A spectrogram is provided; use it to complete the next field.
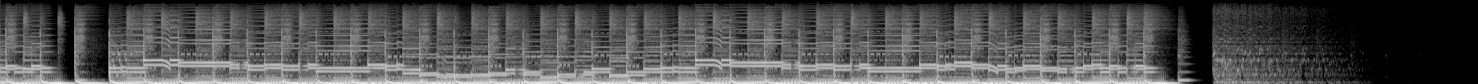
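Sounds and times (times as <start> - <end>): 
ending background music: 0.0 - 11.8.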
